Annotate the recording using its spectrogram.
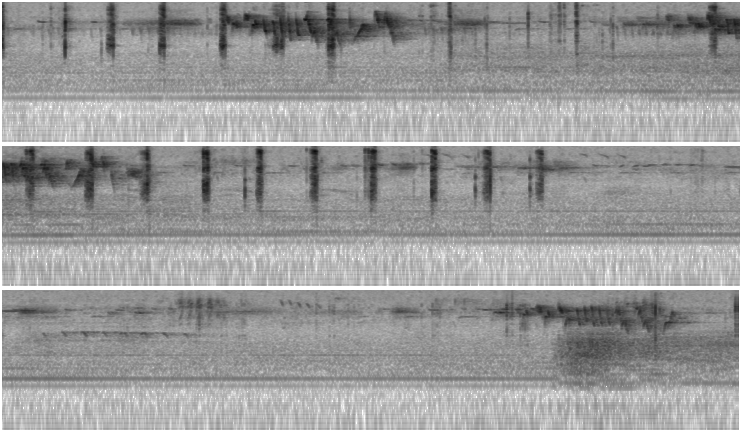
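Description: A Fiskars utility knife carving shavings off a stick of fresh wood. Each stroke makes a short, sharp click, about two a second for the first dozen seconds, then the strokes stop.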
